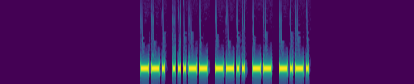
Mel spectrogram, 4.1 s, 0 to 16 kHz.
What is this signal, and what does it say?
Morse code, heard as a keyed tone, about 46 wpm, 700 Hz. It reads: G3ZMC
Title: DXCC-100 Call Signs - 5 Characters - 45wpm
